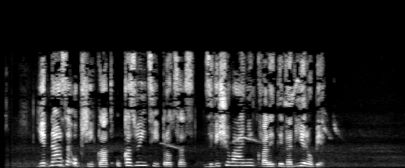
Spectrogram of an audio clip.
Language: Czech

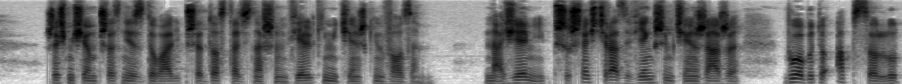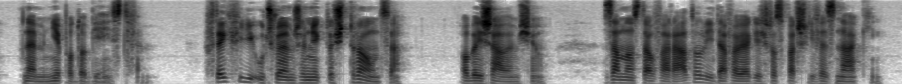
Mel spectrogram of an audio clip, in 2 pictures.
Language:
Polish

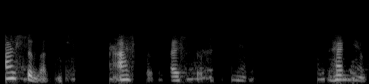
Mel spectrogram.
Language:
Sanskrit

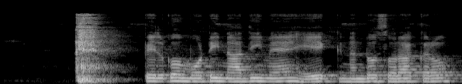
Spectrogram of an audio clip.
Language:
Marwari (Pakistan)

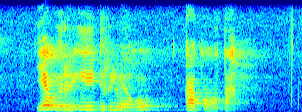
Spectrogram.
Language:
Northern Sotho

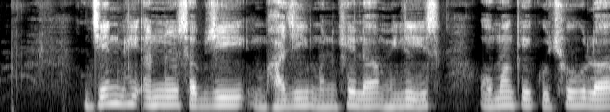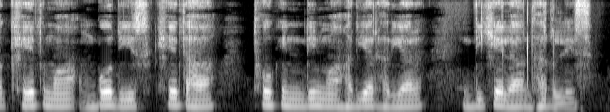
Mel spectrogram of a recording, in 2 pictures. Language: Chhattisgarhi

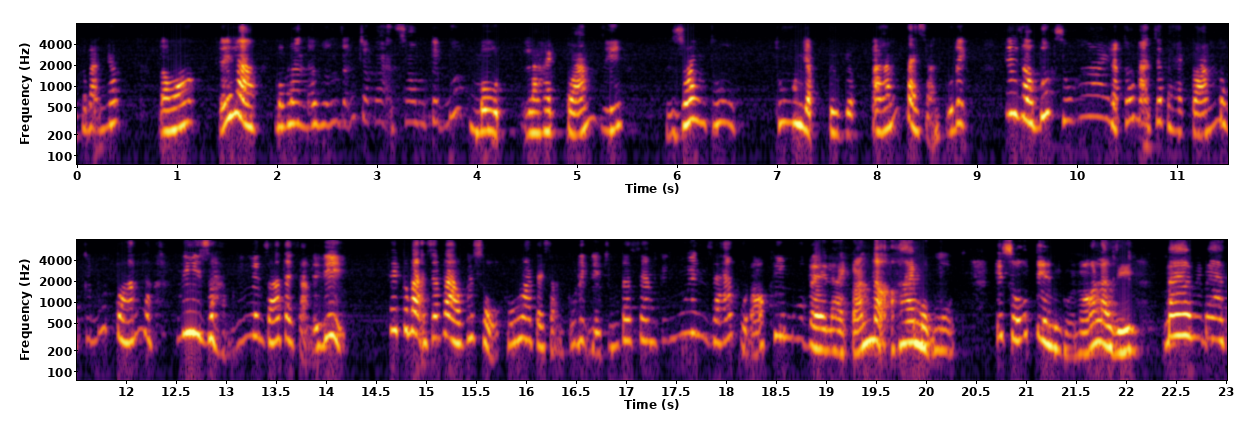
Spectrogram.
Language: Vietnamese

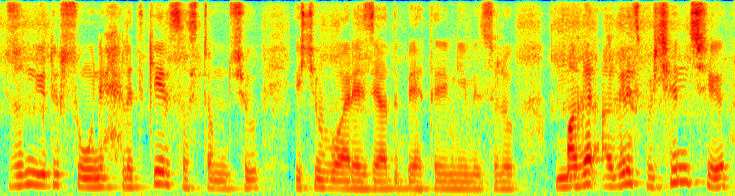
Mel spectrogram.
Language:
Kashmiri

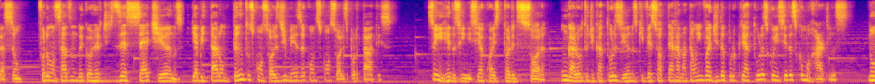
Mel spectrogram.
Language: Portuguese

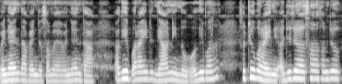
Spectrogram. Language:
Sindhi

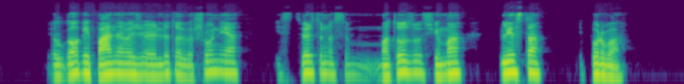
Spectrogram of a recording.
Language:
Lithuanian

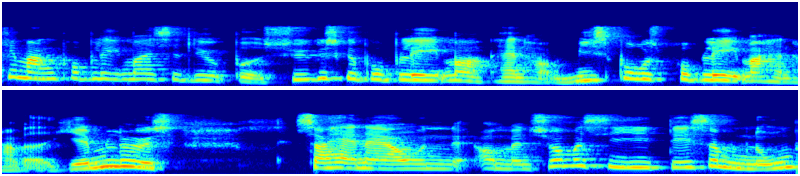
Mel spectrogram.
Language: Danish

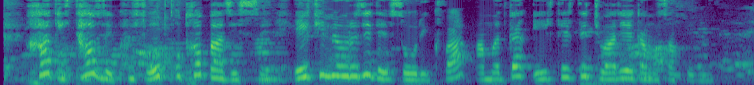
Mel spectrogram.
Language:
Georgian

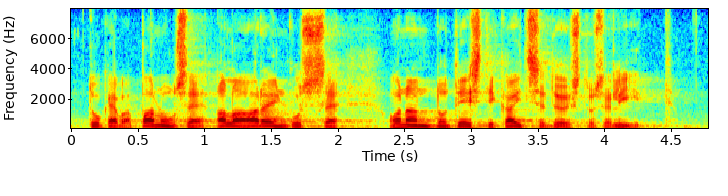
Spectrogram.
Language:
Estonian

